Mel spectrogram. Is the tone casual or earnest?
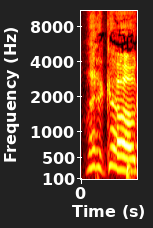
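earnest. It is said in a heartfelt, releasing tone. Freeing oneself from a heavy burden. "Get this burden off of me"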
